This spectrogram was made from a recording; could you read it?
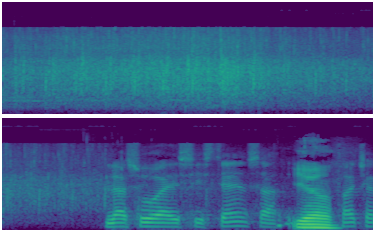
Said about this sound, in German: Heute feiern wir das Fest der heiligen Katharina von Siena. Sie ist Patronin von Italien und von Europa. Mit einem Applaus grüßen wir unsere Patronin.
